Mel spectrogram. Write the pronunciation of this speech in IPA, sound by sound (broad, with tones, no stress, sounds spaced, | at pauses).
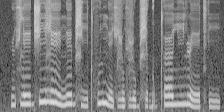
y˧ ç l eː˦ ɡ ʃ iː˦ ɮ eː˦˨ ŋ eː˦ b ɕ iː˨ t f u˦ ʎ ŋ eː˨ ç ɮ u˨ ç ɮ u˨ b ɕ ə˨ ɡ u˨ b tʰ œː˦ ʎ iː˦ ʎ ɭ eː˨ t͡sʼ i˨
